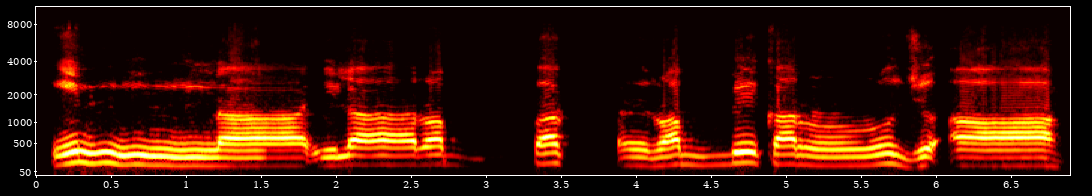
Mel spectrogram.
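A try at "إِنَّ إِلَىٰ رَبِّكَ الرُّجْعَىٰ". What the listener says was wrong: জি ইন্নাটা একটু টান হয়ে যাচ্ছে, এটা গুণনা করবেন, টান দেবেন না। ইন্না ইলা, না টান হয়ে যাচ্ছে, ইন্না ইলা।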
